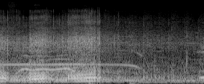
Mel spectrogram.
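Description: VW car engine revving at a car show, a loud rising and falling rev under a crowd and announcer talking.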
